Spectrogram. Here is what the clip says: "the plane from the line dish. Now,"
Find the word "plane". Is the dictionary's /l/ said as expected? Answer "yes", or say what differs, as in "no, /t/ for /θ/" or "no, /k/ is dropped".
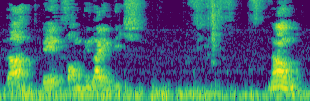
no, /l/ is dropped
